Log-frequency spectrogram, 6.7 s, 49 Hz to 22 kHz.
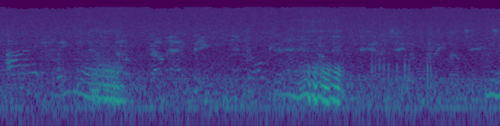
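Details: Cat named Tiger snoring: soft, fluttering breath noises about every three seconds, roughly 20 a minute, over faint room noise.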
